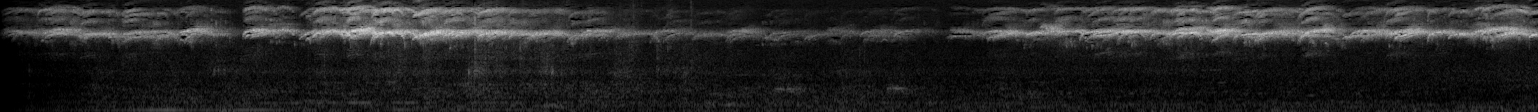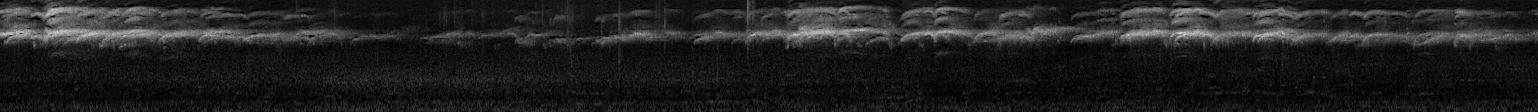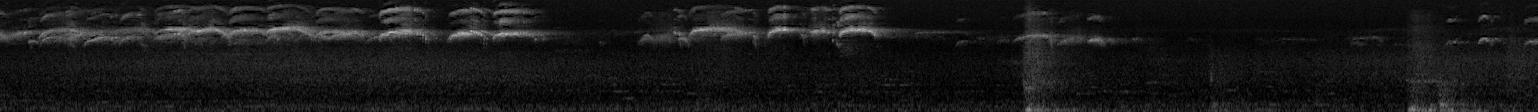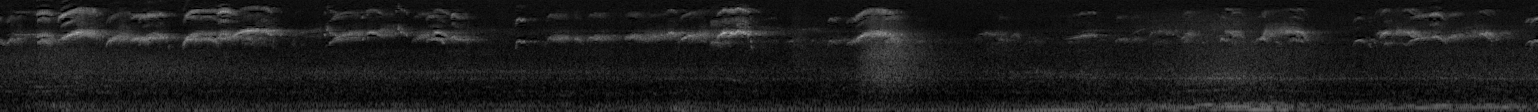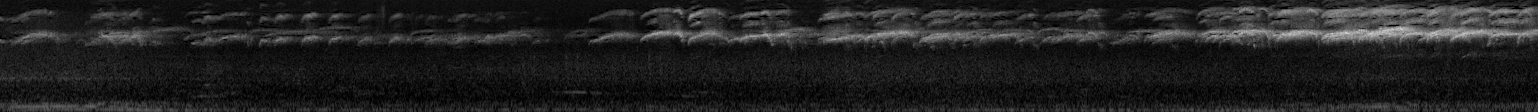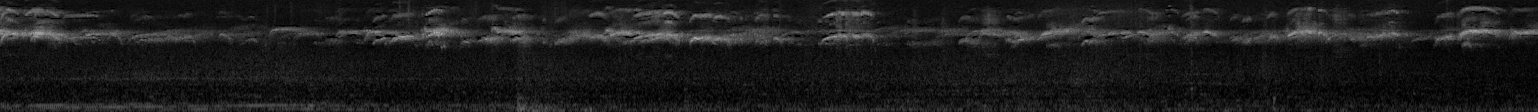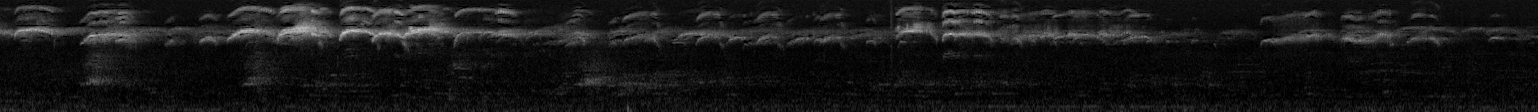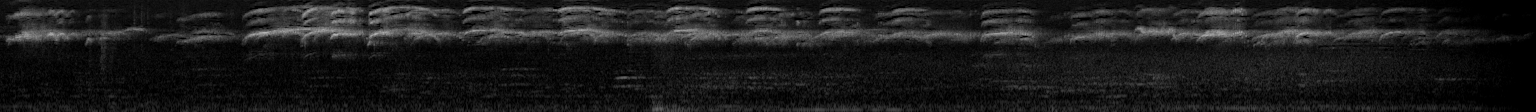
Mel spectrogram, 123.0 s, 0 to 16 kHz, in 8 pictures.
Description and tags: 12.07.2011: about 21.30. Kossaka street in Poznan/Poland. narrow street. sounds of squealing swallows + general ambiance of the evening Kossaka street: some cars, muffled voices of people.
field-recording, birds, swallows, animals, poznan, poland-ambiance-squealing-street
